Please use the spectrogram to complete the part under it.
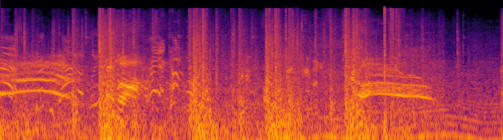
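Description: Gunfire and blasts crack in quick bursts.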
